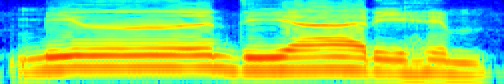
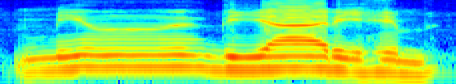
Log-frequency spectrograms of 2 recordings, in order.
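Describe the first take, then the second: Both takes have the same delivery.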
